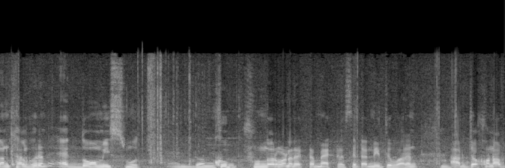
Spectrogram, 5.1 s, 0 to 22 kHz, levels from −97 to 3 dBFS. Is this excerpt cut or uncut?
uncut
